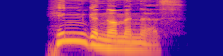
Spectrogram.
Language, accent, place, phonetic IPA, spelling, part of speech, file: German, Germany, Berlin, [ˈhɪnɡəˌnɔmənəs], hingenommenes, adjective, De-hingenommenes.ogg
- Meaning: strong/mixed nominative/accusative neuter singular of hingenommen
